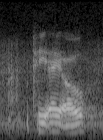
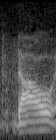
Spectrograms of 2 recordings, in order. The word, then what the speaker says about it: Tao: T AO pronounced dao in the Mandarin dialect, tao in the Shanghai dialect, toe in the Cantonese dialect.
